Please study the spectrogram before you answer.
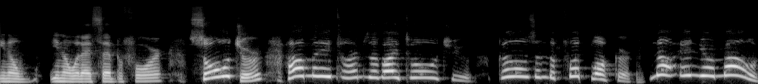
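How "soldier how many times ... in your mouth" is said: shrill, very high, loud, swooping drill-sergeant yell. Retelling a funny boot camp scene: imitating a sergeant yelling loudly. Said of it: "one of the sergeants yelling so loud".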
